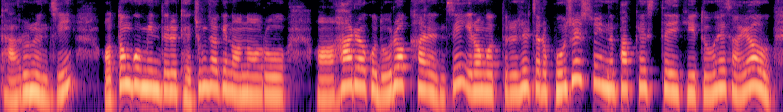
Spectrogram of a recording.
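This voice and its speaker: Against a quiet background, a woman with a fairly high pitch and a dark, mellow tone talks at a fairly quick pace. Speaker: lecturer, film critic. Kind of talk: lecture.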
